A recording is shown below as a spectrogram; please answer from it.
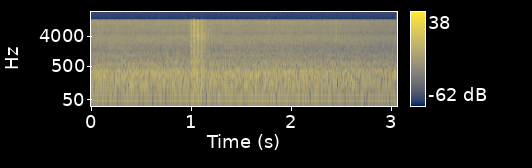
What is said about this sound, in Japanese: まず出迎えてくれたのはエアコンの音ブオーンとうなっているここ10年フィルターを掃除していない匂いがした凍えるくらい室内が冷えていたのでエアコンを止めると静寂とともに暑さがやってくる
